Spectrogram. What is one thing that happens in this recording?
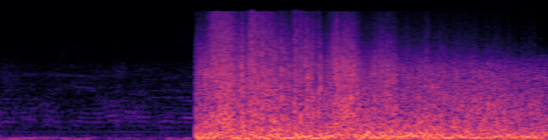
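A loud blast booms out suddenly.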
